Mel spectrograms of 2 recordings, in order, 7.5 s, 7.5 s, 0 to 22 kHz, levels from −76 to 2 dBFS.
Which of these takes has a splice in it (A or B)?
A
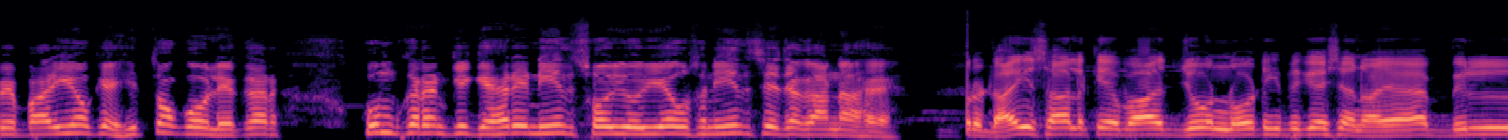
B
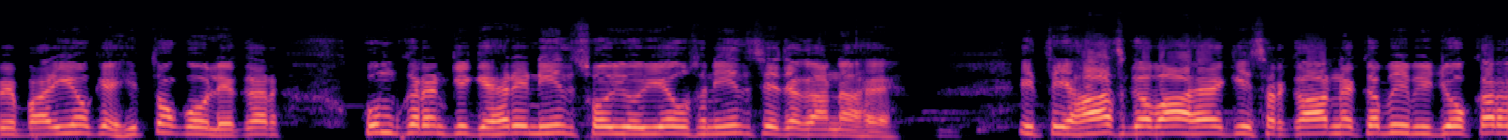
A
